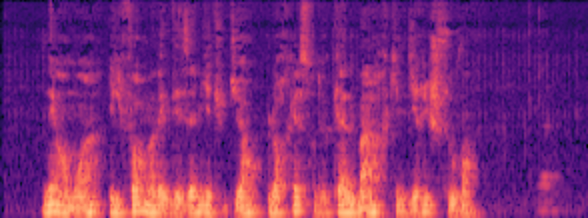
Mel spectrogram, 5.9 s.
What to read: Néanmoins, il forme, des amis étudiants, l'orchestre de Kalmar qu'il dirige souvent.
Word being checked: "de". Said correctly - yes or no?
yes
